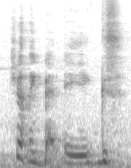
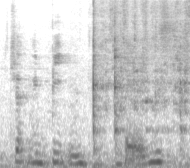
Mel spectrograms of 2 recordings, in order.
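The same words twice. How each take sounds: First: "gently bet eggs" with beaten cut short to "bet"; clipped "bet" for beaten. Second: Said in the usual way. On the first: Shown as a demonstration. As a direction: playfully say "bet" instead of "beaten". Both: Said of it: "Yes, I like that".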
